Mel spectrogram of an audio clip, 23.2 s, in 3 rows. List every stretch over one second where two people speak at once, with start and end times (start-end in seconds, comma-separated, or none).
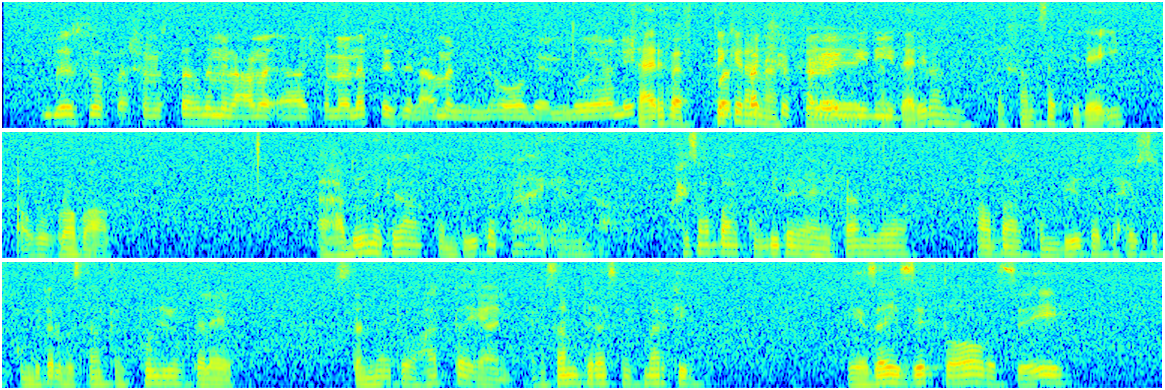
4.8-6.1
